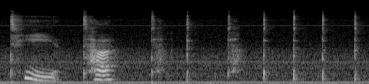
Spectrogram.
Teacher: that sort of noisy sound versus the sound like t where the tip of your tongue is coming all the way to the roof of your mouth and then it's being released down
